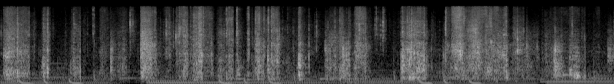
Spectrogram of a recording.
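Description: A taped cardboard shipping box being opened by hand: irregular crackling, tearing and rustling of packing tape, cardboard flaps and the packaging inside.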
